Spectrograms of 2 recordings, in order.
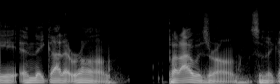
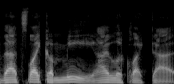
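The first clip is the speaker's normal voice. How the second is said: usual speaking voice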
